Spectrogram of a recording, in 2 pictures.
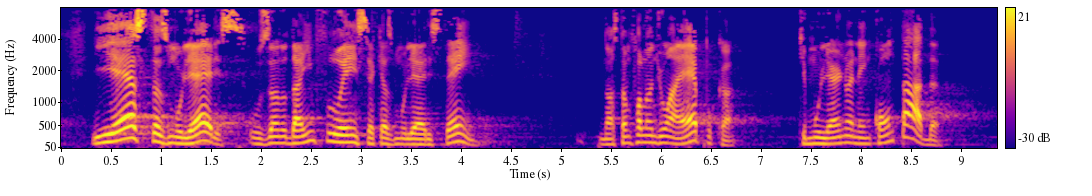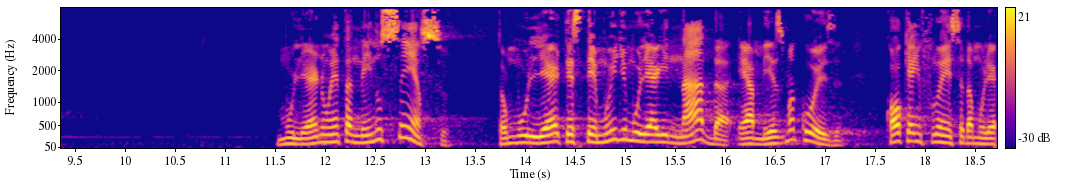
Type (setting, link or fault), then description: setting, large echoing room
